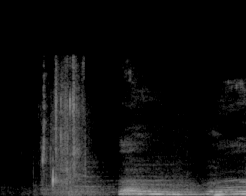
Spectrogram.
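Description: A slip of paper crackling for about half a second as it is handled, then, about a second in, a voice starts a long held 'ummm' hum.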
